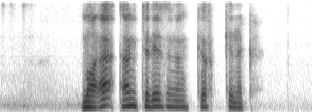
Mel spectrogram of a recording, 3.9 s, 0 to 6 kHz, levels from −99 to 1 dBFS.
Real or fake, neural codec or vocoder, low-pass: fake; codec, 16 kHz, 1.1 kbps, Voila-Tokenizer; 5.4 kHz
